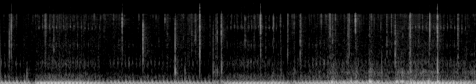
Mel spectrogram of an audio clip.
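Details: Relaxed domestic cat purring, deep buzzing rumble in short breath-linked swells, accompanied by crisp crackling and popping from a fire in the fireplace.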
